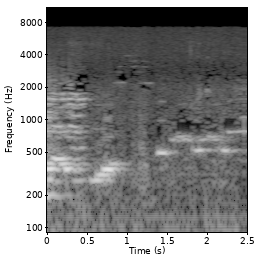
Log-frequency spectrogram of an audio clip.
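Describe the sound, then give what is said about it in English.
Birds in the trees sing in short, clear whistled chirps, a few brief mid-pitched notes repeating at a moderate volume, following a brief opening of sustained tones. “The birds are making all the birds in the trees,”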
